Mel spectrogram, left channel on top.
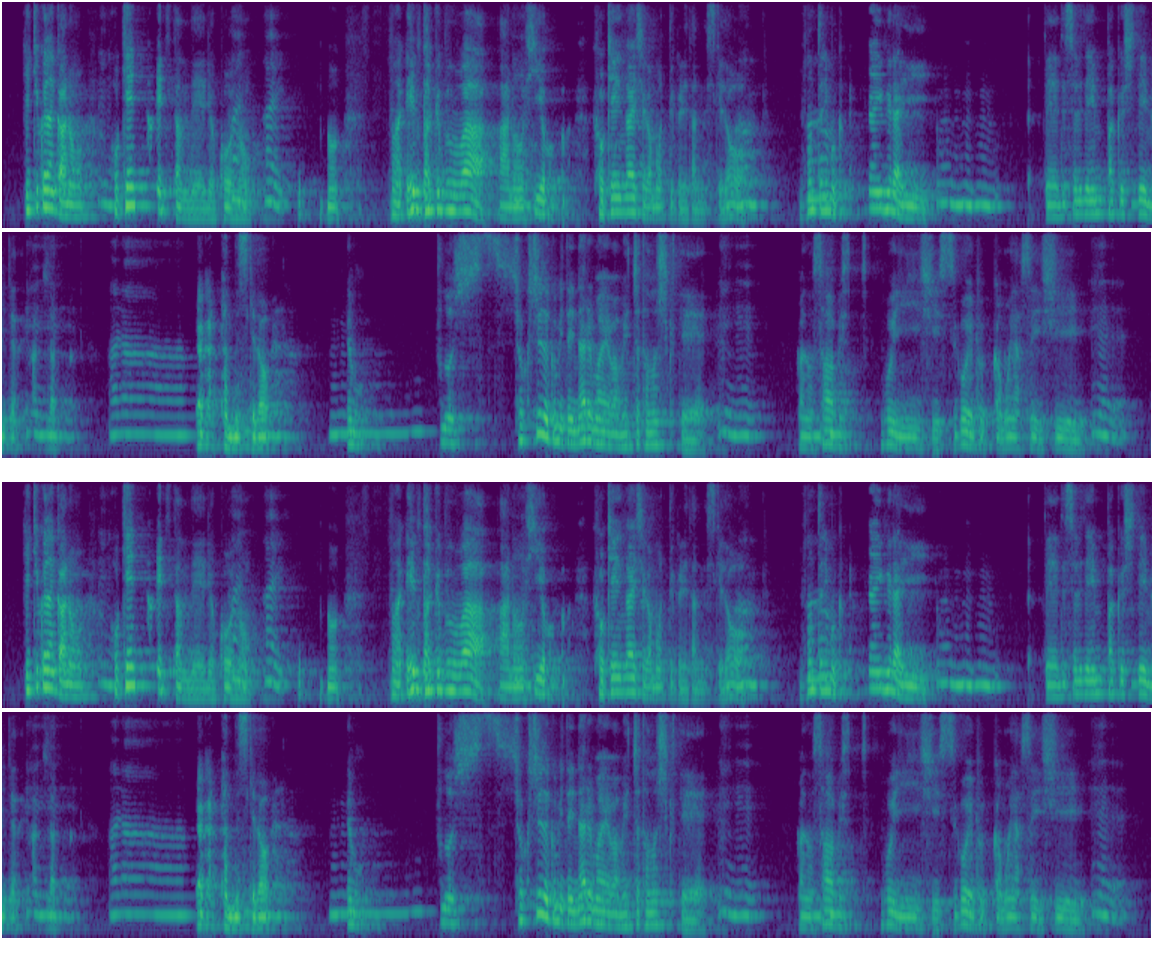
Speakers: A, on the left; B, on the left.
A: 結局なんかあの、
B: ええ、
A: 保険にかけてたんで、旅行の。
B: はい、はい、
A: あの、まあ、延泊分は、あの、
B: ええ、
A: 費用は保険会社が持ってくれたんですけど、
B: あ、ああ、
A: 本当にもう帰れないぐらい
B: うんうん
A: で、で、それで延泊してみたいな感じだった。
B: うん。ねえ、ええ、あら、
A: なかったんですけど、
B: そうなんだ。うーん、
A: でも、その、し食中毒みたいになる前はめっちゃ楽しくて、
B: ええ、
A: あの、
B: うん、
A: サービスもすごいいいし、すごい物価も安いし、
B: ええ、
